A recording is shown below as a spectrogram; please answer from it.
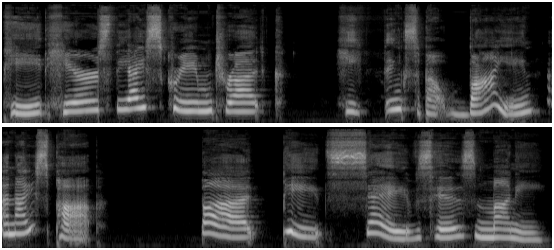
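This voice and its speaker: Female children's storyteller, high voice, very unhurried read-aloud delivery, close dry sound. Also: no echo. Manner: deliberate, simply phrased delivery for young children. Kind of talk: children's picture-book read-aloud with questions to listeners.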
